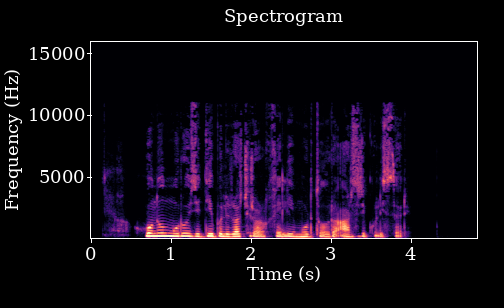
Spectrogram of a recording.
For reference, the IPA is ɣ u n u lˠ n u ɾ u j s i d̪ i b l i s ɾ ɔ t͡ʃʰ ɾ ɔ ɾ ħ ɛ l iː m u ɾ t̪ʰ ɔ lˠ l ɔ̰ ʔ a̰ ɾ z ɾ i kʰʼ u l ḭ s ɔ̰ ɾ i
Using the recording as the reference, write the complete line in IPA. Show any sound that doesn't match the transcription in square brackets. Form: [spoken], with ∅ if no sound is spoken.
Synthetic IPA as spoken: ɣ u n u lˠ [m] u ɾ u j [z] i d̪ i b l i [∅] ɾ ɔ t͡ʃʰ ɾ ɔ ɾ [χ] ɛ l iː m u ɾ t̪ʰ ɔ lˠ [ɾ] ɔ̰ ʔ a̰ ɾ z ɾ i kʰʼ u l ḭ s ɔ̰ ɾ i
